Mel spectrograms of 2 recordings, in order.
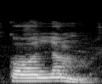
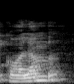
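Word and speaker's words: column: अब देखिए ये है कॉलम, कॉलम, कॉलम है ना कि कॉलम्ब। क्रम्ब, क्रम्ब नहीं पढ़ेंगे, क्रम पढ़ेंगे, क्रम लिखेंगे समझेंगे जरूर ही, पढ़ेंगे क्रम, यानी बी जो है सभी जगह बी साइलेंट है।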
